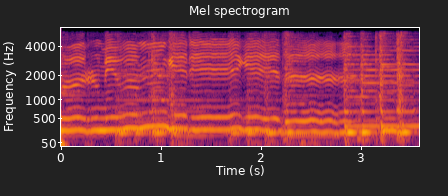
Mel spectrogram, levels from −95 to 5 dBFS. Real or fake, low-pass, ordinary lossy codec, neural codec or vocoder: real; 5.4 kHz; none; none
